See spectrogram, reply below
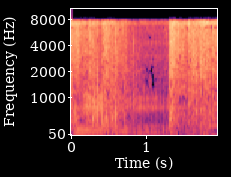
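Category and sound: household object, coins dropping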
